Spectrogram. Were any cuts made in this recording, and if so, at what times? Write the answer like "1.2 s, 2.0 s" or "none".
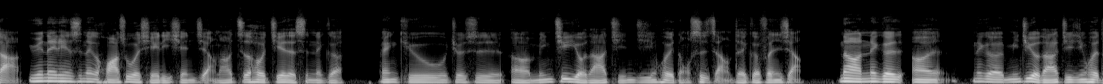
none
